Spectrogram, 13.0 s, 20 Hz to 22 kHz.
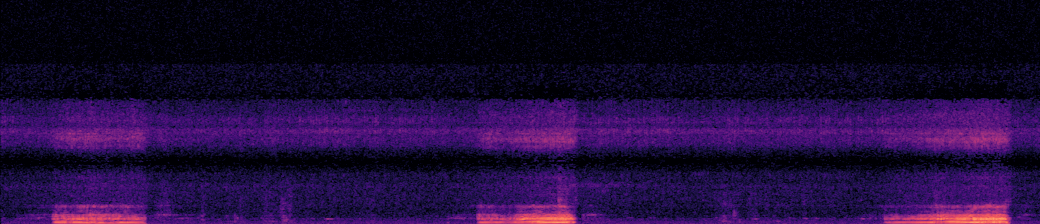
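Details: Three long, loud, rattling snores about every five seconds, roughly 11 a minute, with quiet pauses between, from a sleeping husband who habitually snores; audio only.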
